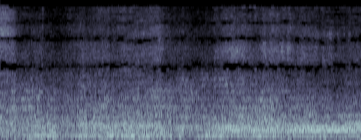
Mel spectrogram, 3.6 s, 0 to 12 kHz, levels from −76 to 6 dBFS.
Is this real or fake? fake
